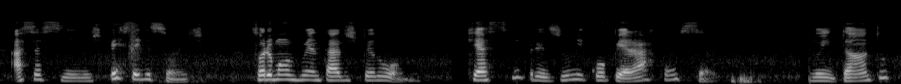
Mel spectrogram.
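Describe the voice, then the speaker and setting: Slow, measured Brazilian woman reading aloud. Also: medium pitch, dull audio. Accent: Brazilian Portuguese. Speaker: study group reader.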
